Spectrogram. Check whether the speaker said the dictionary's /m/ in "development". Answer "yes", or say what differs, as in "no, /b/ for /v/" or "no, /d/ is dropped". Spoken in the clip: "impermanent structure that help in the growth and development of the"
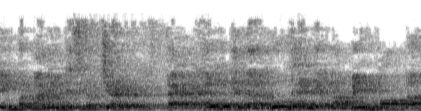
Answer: no, /m/ is dropped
